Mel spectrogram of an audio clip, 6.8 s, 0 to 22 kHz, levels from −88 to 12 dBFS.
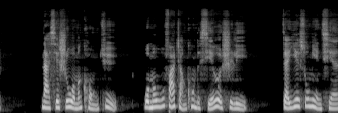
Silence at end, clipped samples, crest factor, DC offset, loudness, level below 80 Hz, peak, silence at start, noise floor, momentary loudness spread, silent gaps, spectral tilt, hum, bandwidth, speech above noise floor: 0 s; under 0.1%; 16 dB; under 0.1%; -16 LUFS; -60 dBFS; 0 dBFS; 0.85 s; -72 dBFS; 8 LU; none; -5.5 dB/octave; none; 15 kHz; 56 dB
